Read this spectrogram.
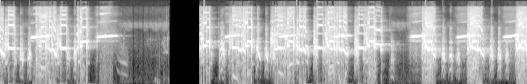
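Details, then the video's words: Female painted francolin calling: a rapid series of harsh, scratchy notes mixed with thin whistled slurs, a short silent gap near the two-second mark, then the loud grating calls resume steadily. "female dakhni teetar sound"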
